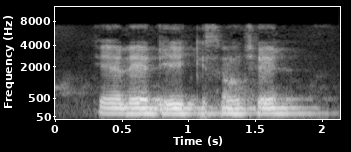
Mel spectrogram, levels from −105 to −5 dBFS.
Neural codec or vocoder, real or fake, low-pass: codec, 16 kHz, 2 kbps, FunCodec, trained on Chinese and English, 25 frames a second; fake; 7.2 kHz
